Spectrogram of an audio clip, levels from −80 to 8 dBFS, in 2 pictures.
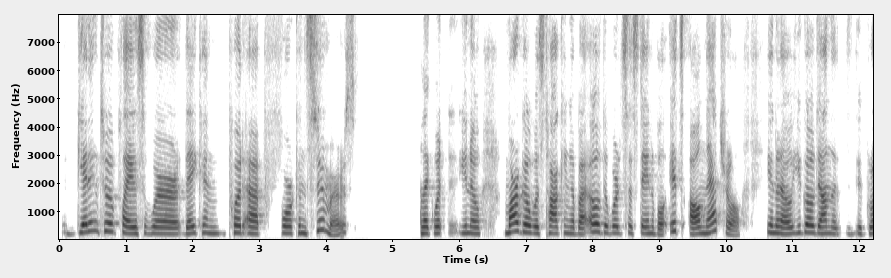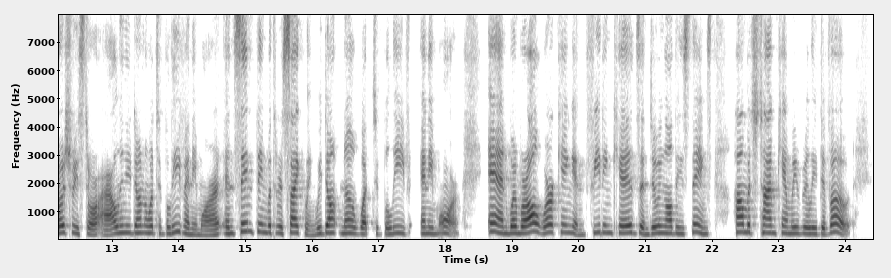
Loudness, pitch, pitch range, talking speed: -21 LUFS, 235 Hz, 225-260 Hz, 185 wpm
